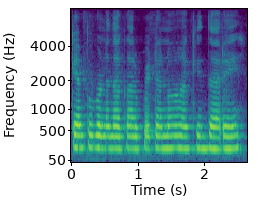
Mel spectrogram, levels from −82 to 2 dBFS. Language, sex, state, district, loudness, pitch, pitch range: Kannada, female, Karnataka, Bidar, -16 LUFS, 200 Hz, 200-205 Hz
